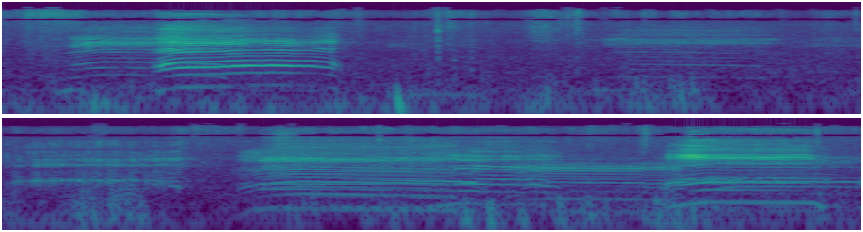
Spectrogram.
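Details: Chatty Zwartbles ewes on a County Kilkenny farm, Ireland, in autumn among oak leaves: four loud, tremulous bleats from several sheep, spaced by short pauses, with soft rustling between them.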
